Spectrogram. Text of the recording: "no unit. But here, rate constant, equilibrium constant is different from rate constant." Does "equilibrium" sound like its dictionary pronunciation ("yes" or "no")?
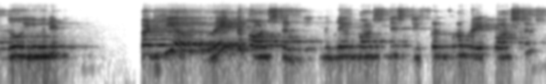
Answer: no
